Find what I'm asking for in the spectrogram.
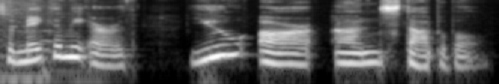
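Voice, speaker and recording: A woman speaks with very wide swings in pitch. Music plays in the background. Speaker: business and sales coach. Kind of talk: podcast intro.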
